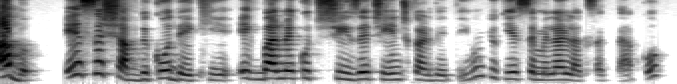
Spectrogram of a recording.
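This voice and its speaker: Indian woman, young, higher voice, unhurried, patient online English teacher for kids. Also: expressive, fairly bright tone. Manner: slow, patient explaining, mixing Hindi and English. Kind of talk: live online class for children.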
